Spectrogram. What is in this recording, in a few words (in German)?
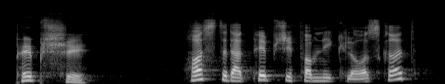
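"pebschi", wittlicher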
